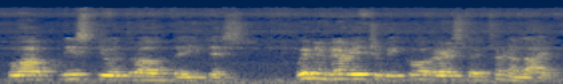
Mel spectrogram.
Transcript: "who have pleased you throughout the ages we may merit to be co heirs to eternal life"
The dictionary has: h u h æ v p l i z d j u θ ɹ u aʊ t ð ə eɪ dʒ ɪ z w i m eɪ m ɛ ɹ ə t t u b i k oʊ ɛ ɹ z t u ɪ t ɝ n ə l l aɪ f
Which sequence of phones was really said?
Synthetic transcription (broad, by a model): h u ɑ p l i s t j u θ ɹ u aʊ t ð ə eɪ dʒ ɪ s w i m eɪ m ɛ ɹ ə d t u b i k oʊ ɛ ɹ s t u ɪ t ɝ n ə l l aɪ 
